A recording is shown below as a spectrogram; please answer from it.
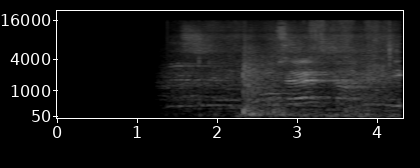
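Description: Silence, then the sound of a large sports hall fades in; a little past halfway a single sharp thud rings out with an echo through the hall, followed by voices.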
